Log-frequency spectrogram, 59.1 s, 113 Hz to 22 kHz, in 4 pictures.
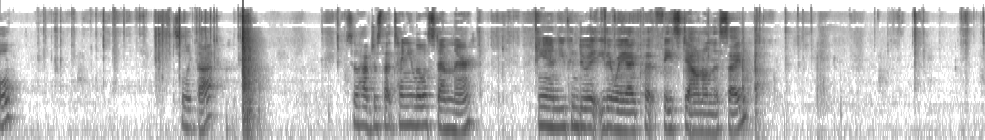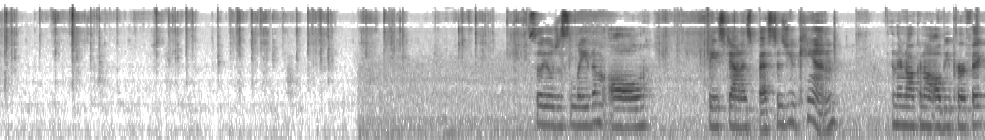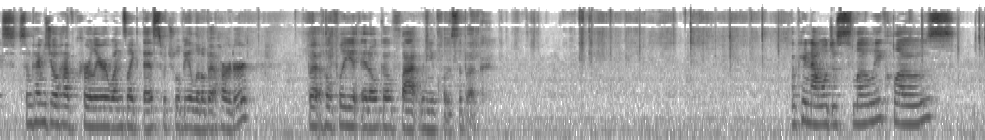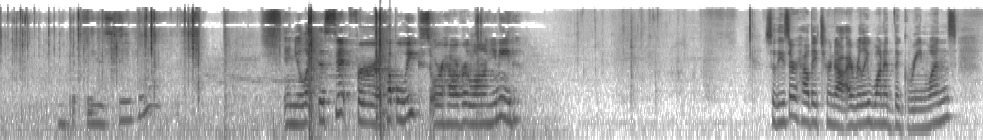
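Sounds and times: paper crackling: 0:00.0 - 0:03.6, 0:04.4 - 0:10.8, 0:11.5 - 0:27.9, 0:32.0 - 0:49.2
low room hum: 0:00.0 - 0:59.0.

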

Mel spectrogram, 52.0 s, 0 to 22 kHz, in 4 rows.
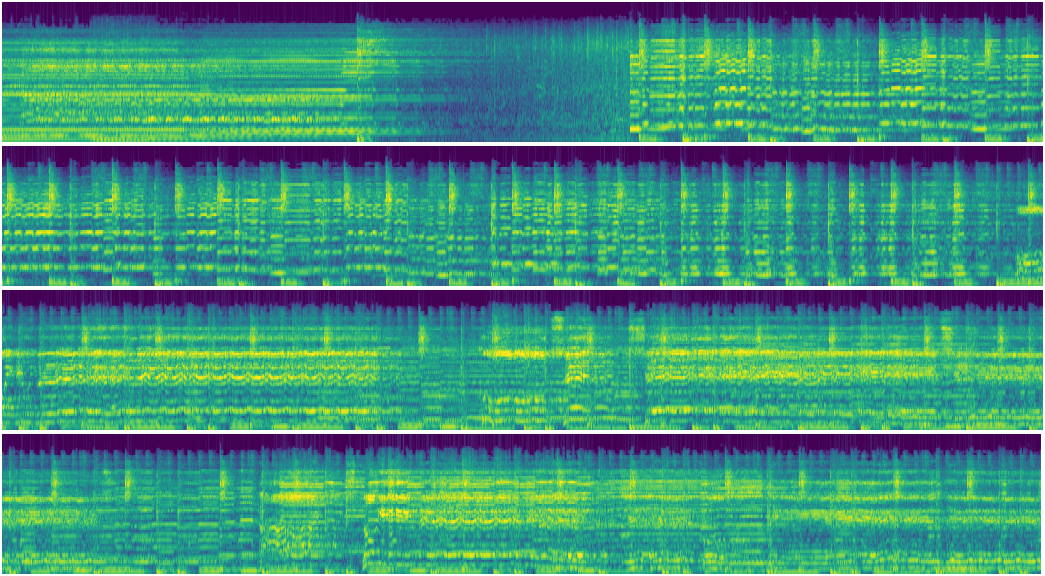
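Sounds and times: accordion melody: 0:00.0 - 0:06.2, 0:07.7 - 0:52.0
live band held chord: 0:00.0 - 0:52.0
steady beat: 0:07.8 - 0:52.0.

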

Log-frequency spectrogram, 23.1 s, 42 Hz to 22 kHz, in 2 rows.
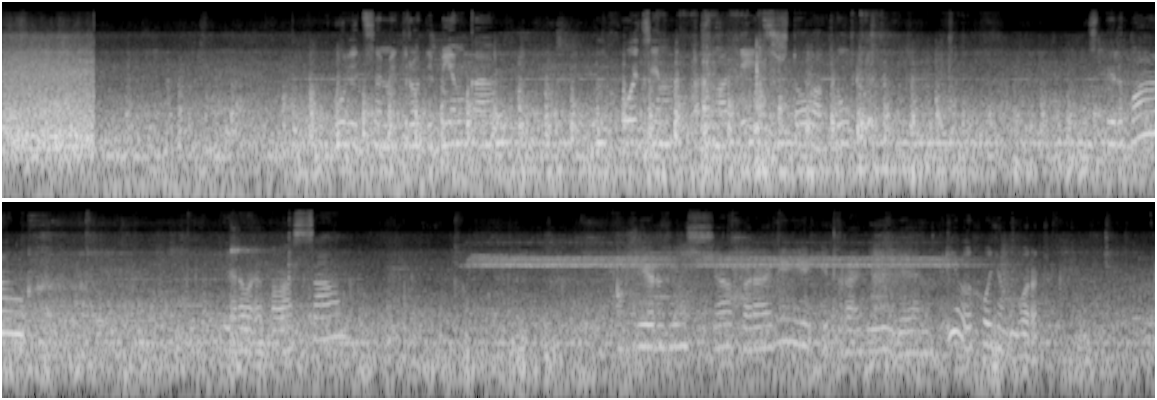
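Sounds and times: train rushing: 0:00.0 - 0:23.0
turnstile clicks: 0:01.6 - 0:12.4.

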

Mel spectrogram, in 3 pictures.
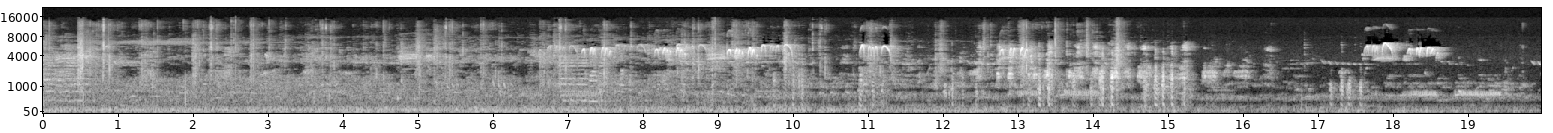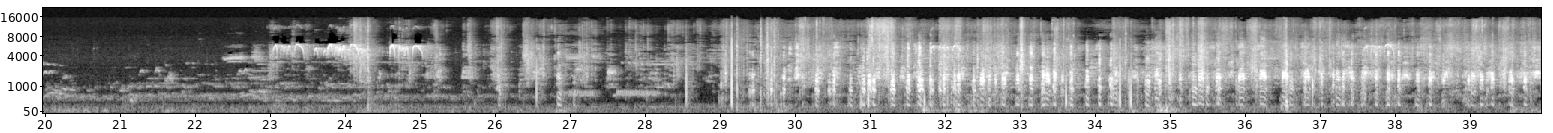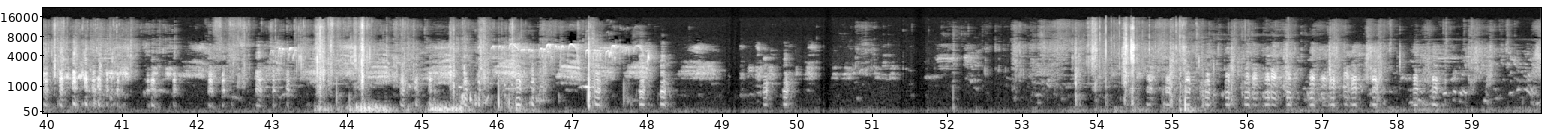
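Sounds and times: ducks quacking: 0:00.0 - 0:20.5, 0:21.1 - 0:59.9.

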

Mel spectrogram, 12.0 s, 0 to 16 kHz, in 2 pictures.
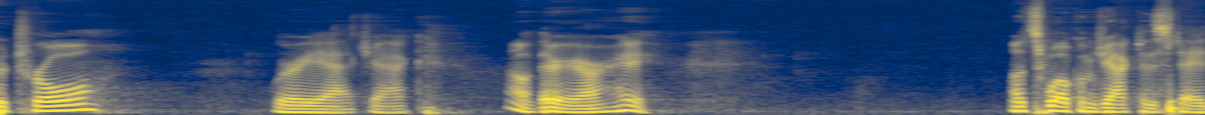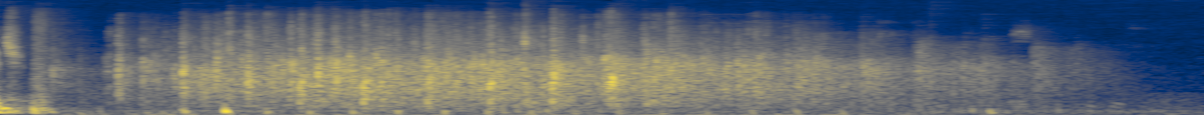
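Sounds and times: audience applauding: 0:06.2 - 0:11.7.

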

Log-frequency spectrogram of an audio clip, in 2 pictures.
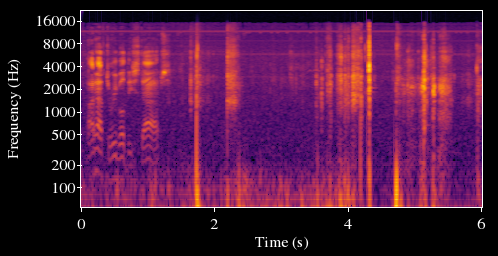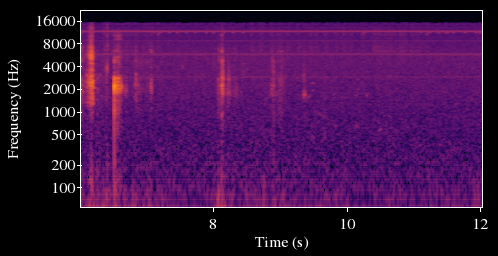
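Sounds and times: rustling: 0:08.0 - 0:09.7.

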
